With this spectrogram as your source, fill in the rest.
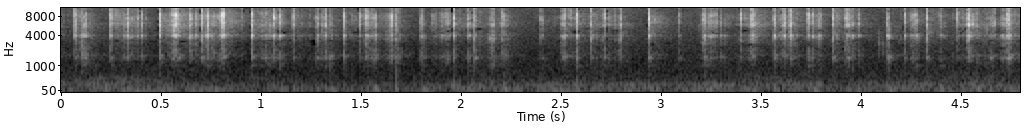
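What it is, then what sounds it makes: Carved wooden owl figurine. Long fingernails scratch and tap the hollow latticework of a light wood carved owl figurine held in one hand. The result is a rapid, uneven stream of crisp, bright clicks and scratchy rasps with almost no low end, and each tick dies away instantly.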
